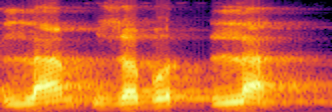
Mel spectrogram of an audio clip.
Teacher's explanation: জিহ্বার আগার কিনারা উপরের সামনের উপরের দাঁতের মাড়ির সঙ্গে লাগাইয়া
